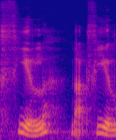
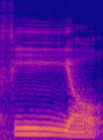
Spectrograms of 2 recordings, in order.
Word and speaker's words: feel: So in a word like feel, I don't want to go right from the E to the L, not feel, but feel, feel, which means if I'm moving from the E or the A, fail, that I'm going to have a y sound before my ul.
